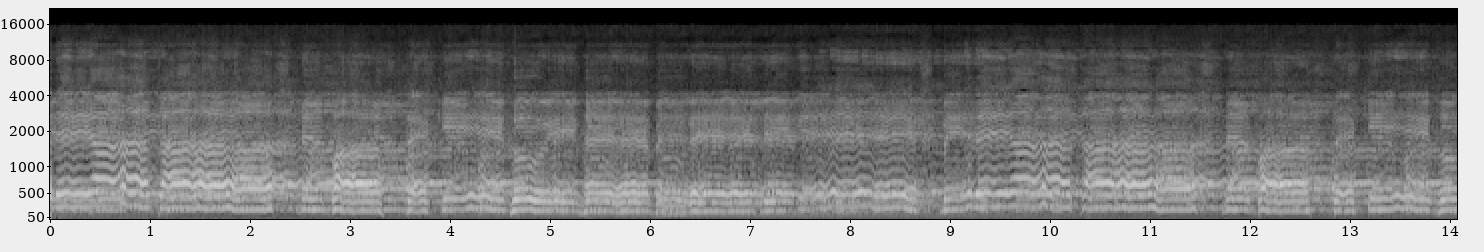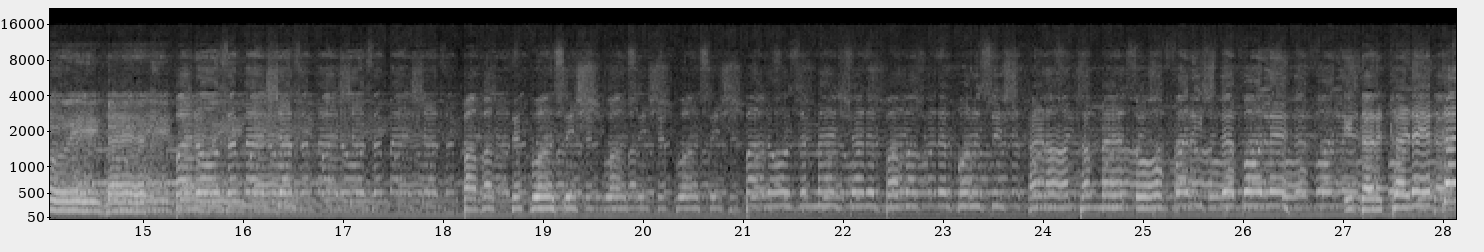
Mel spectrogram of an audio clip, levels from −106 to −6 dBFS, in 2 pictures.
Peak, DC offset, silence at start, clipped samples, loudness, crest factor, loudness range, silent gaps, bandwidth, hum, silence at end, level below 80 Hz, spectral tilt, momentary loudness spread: -18 dBFS; under 0.1%; 0 s; under 0.1%; -36 LUFS; 18 dB; 12 LU; none; 16 kHz; 50 Hz at -65 dBFS; 0 s; -72 dBFS; -5 dB/octave; 14 LU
